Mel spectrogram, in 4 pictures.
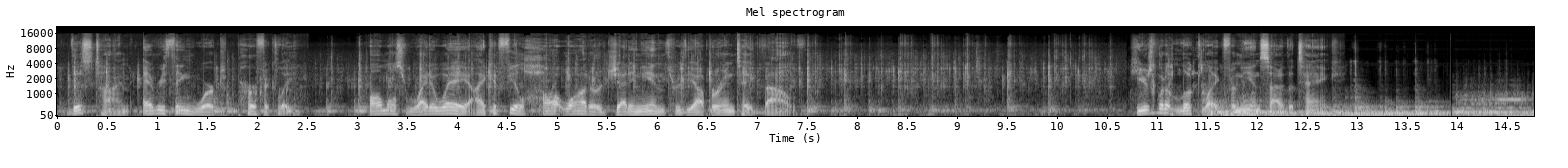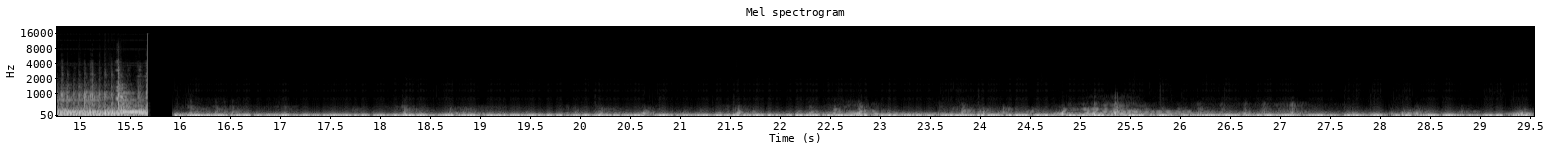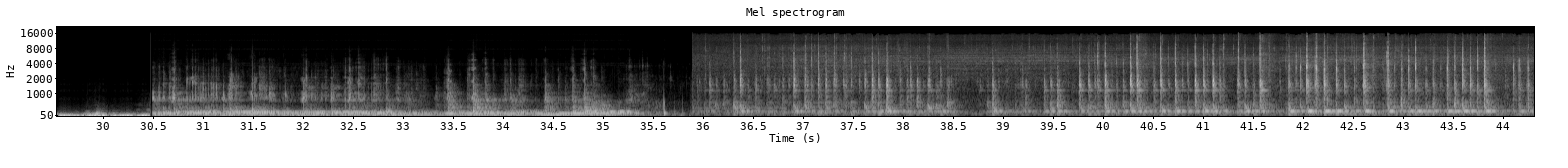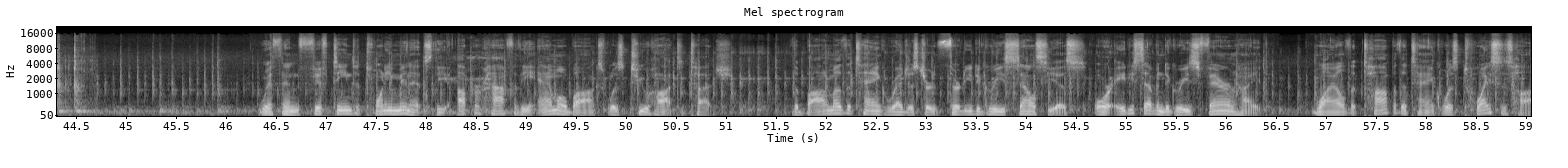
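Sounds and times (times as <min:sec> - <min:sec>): hissing water with small clicks: 0:00.0 - 0:10.8, 0:35.9 - 0:57.5
muffled underwater rumbling and burbling: 0:10.8 - 0:15.7, 0:18.2 - 0:35.9.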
